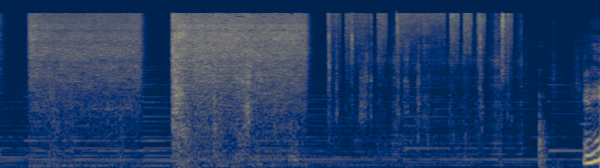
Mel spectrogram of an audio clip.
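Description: Compressed-air blow gun blasting dust and straw out of a vehicle cab floor in two bursts of hiss, the first about a second long and the second a little longer and louder. After the blasts, scattered faint ticks.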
